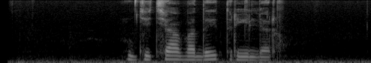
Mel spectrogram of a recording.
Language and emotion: Russian, neutral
